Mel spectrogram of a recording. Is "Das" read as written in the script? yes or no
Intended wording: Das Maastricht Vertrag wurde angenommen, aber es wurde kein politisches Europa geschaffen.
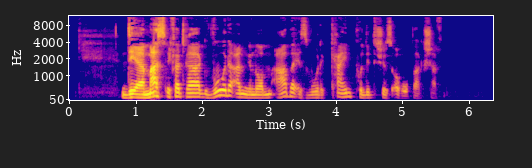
no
